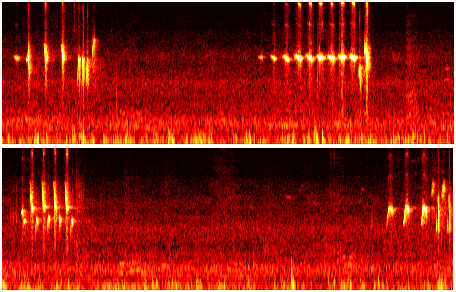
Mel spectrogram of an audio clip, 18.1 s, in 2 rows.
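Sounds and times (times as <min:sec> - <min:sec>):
bird whistling song: 0:00.2 - 0:02.0, 0:05.1 - 0:07.4, 0:09.4 - 0:10.7, 0:16.2 - 0:18.0.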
